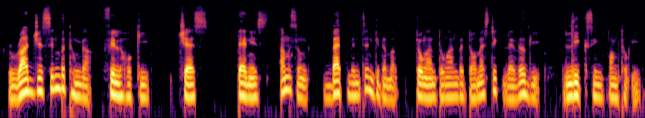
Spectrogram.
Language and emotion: Manipuri, neutral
